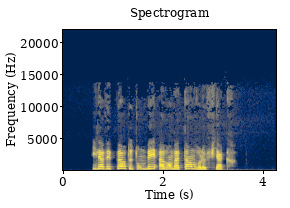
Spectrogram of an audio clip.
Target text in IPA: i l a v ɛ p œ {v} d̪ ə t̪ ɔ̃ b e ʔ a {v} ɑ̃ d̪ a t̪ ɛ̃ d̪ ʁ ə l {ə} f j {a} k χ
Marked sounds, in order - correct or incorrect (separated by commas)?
incorrect, correct, correct, correct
